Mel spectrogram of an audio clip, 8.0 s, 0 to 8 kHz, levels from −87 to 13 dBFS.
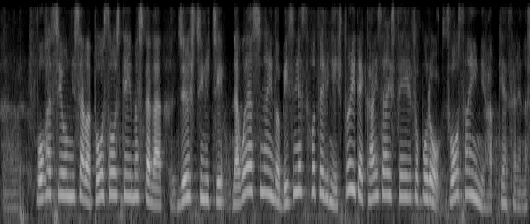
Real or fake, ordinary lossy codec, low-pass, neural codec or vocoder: fake; Opus, 32 kbps; 7.2 kHz; codec, 24 kHz, 0.9 kbps, WavTokenizer, small release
